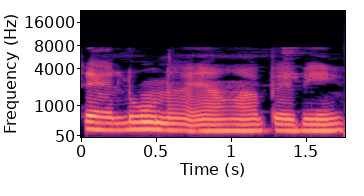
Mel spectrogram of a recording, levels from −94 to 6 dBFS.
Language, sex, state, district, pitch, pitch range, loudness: Hindi, male, Bihar, Bhagalpur, 165 Hz, 160-185 Hz, -16 LUFS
